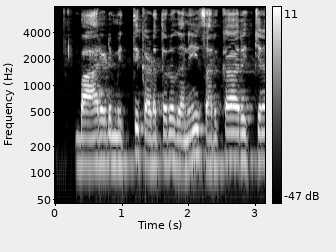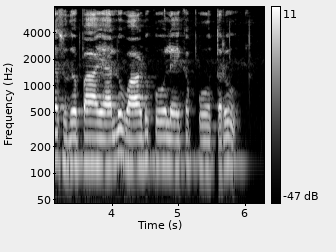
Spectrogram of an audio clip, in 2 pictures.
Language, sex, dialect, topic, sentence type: Telugu, male, Telangana, banking, statement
